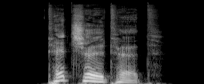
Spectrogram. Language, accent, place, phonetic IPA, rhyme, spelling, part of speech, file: German, Germany, Berlin, [ˈtɛt͡ʃl̩tət], -ɛt͡ʃl̩tət, tätscheltet, verb, De-tätscheltet.ogg
- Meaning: inflection of tätscheln: 1. second-person plural preterite 2. second-person plural subjunctive II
